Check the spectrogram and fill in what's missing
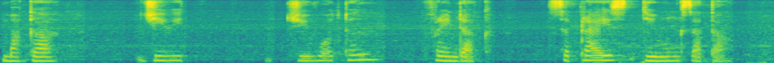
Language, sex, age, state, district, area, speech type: Goan Konkani, female, 30-45, Goa, Salcete, rural, spontaneous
